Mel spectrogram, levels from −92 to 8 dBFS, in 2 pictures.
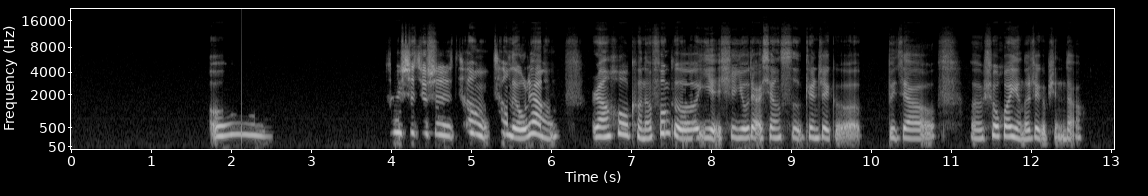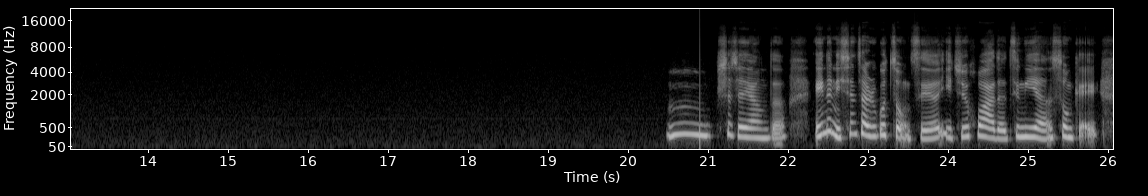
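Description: A speech recording with a regular click every 2.68 s from 2.14 s to 23.58 s, about ten in all, each a tiny jump of some fifty samples. These are likely clock drift buffer slips from a clock mismatch of around 400 ppm. On a spectrogram they appear as evenly spaced thin vertical broadband lines, and on the waveform as small step discontinuities.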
